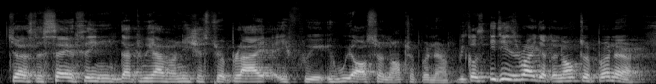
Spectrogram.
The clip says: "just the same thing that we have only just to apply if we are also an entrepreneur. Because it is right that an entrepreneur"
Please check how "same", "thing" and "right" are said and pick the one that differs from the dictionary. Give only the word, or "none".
none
